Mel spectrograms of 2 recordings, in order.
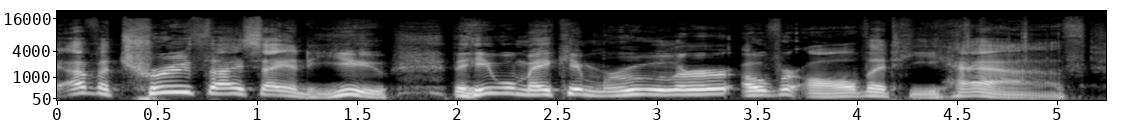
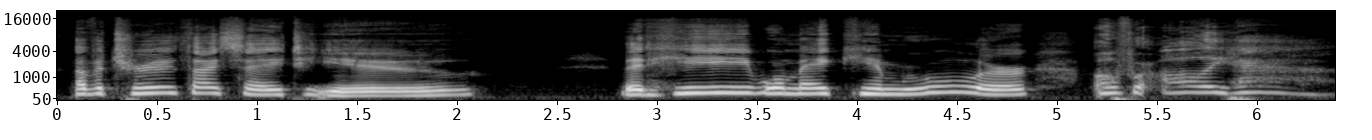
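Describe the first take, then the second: First: Forceful, authoritative reading of Jesus; with authority. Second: Effeminate Jesus. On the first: Preacher showing his flock Jesus's words, said with authority. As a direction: read it like he's not messing around. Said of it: "Read it in the tone of Jesus". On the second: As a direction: read it touchy-feely and gentle. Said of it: "they would almost put this, like, effeminate". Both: Shown as a demonstration.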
